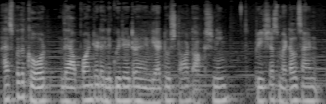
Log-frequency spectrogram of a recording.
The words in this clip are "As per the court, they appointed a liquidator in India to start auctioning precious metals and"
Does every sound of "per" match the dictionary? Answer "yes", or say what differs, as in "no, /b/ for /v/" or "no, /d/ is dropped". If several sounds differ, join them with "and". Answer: no, /f/ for /p/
